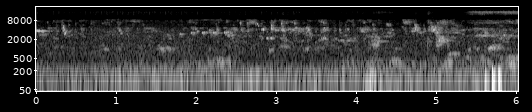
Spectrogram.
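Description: Faint birds chirping in short scattered calls over quiet outdoor background noise, with a couple of low thuds near the end.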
